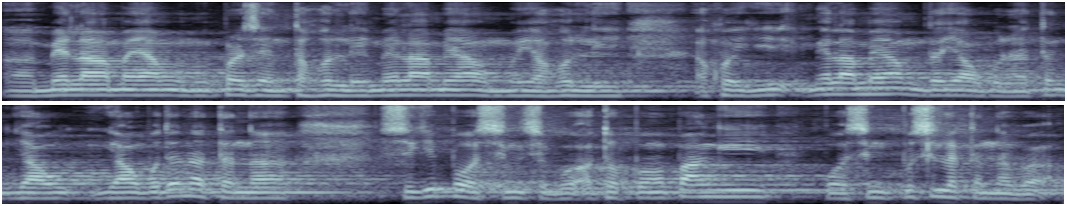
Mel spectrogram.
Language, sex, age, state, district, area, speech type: Manipuri, male, 30-45, Manipur, Kakching, rural, spontaneous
